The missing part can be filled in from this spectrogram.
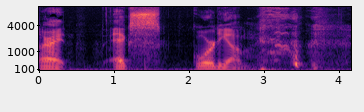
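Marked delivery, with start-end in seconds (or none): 1.0-2.8 very slow, drawn-out words. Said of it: "Little off on that one".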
